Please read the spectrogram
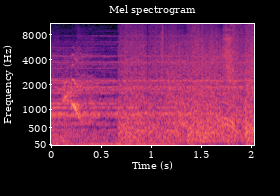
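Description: Dramatic music and sound effects for a reenacted street shooting: a dense, steady wash of noise under held music tones, with a short rising cry about a quarter of a second in.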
